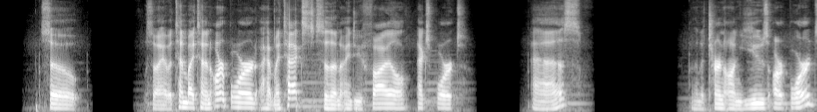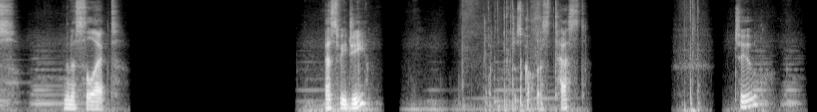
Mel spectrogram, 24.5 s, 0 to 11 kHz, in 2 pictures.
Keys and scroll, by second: 19.2-20.5 typing, 22.6 2.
